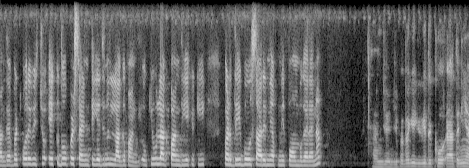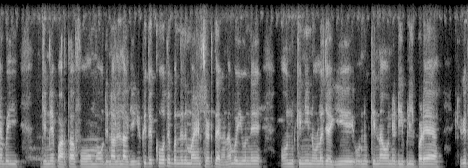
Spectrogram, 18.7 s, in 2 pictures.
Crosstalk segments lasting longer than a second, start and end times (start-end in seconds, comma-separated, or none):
none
